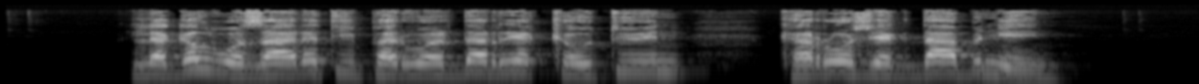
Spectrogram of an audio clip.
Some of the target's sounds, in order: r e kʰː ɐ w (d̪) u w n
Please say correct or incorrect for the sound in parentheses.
incorrect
